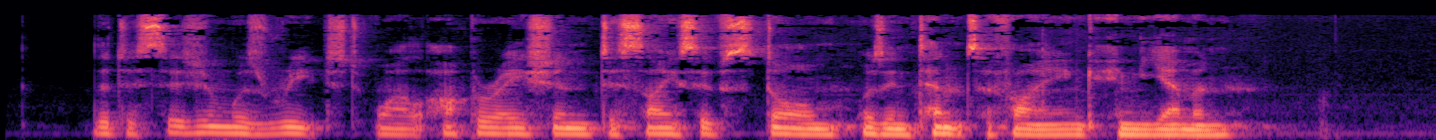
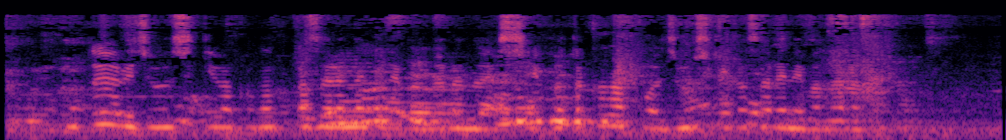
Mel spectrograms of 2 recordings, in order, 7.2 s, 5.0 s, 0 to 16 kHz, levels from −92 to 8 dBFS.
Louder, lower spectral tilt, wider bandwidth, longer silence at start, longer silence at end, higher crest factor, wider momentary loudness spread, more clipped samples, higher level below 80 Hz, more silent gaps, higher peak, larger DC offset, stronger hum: first, -16 LUFS vs -26 LUFS; about the same, -4 dB/octave vs -4.5 dB/octave; about the same, 11.5 kHz vs 11.5 kHz; first, 0.5 s vs 0.05 s; first, 0.95 s vs 0 s; about the same, 18 dB vs 18 dB; about the same, 12 LU vs 10 LU; neither; first, -40 dBFS vs -54 dBFS; neither; first, 0 dBFS vs -8 dBFS; neither; neither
